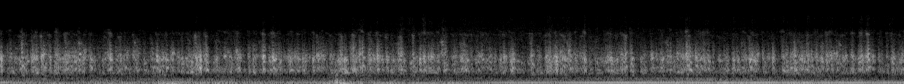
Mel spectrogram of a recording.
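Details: Very active spring pond where wood frogs breed, dozens of rough quacking croaks overlapping into a continuous chorus, over a constant low rumble in the background.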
